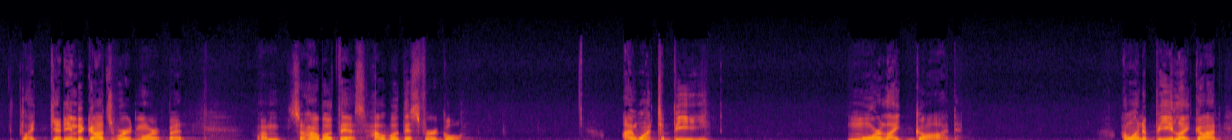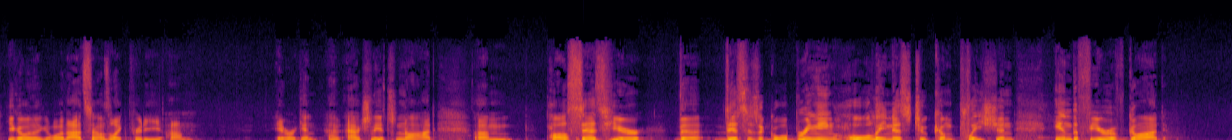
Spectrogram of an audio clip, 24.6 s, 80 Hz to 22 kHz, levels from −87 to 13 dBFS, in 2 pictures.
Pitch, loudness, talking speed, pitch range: 165 Hz, -17 LUFS, 150 wpm, 145-200 Hz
